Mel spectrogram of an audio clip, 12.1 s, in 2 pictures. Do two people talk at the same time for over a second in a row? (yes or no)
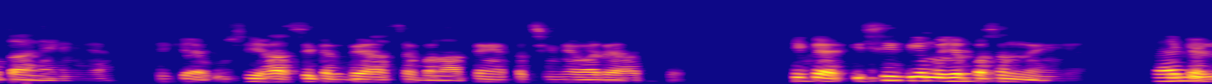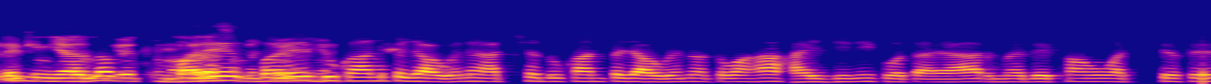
yes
